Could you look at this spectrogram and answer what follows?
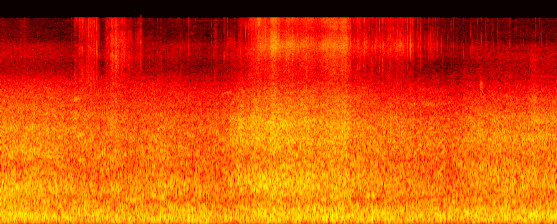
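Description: Steady wind noise buffeting the phone's microphone, rising briefly about three seconds in.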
